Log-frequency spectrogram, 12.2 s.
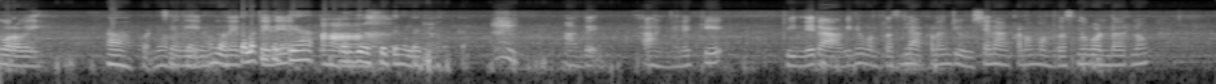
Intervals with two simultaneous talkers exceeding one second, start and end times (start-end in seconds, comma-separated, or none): none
